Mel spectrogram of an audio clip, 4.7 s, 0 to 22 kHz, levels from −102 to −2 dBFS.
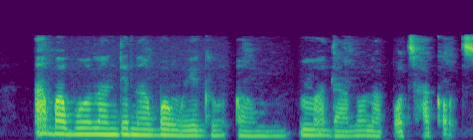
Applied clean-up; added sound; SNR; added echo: none; none; none; none.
